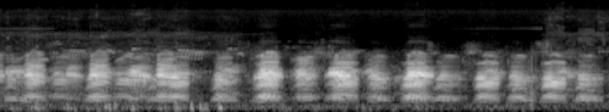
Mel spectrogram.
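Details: Chorus of Indian bullfrogs giving loud, reedy, bleating croaks in steady pulses, roughly eighty per minute, several frogs overlapping in a continuous rhythmic din.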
